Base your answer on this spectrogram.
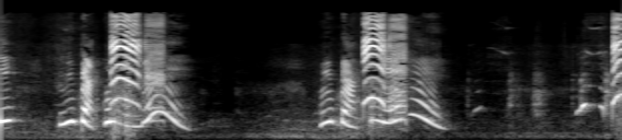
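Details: Siberian husky howling in two rounds of rising-and-falling wavering yowls, each about a second and a half, with a human voice joining in between the howls and another howl starting at the end.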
